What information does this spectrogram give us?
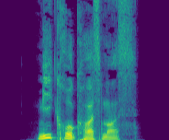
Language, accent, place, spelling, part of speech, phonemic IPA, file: German, Germany, Berlin, Mikrokosmos, noun, /ˈmiːkʁoˌkɔsmɔs/, De-Mikrokosmos.ogg
- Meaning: microcosm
